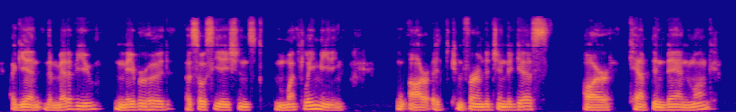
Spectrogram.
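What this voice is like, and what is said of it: Voice in poor condition. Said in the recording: “I'm sorry, my voice is really bad.”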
